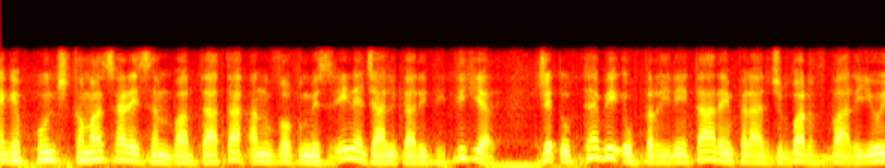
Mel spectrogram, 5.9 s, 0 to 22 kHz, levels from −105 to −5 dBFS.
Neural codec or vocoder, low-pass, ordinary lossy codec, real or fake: codec, 16 kHz in and 24 kHz out, 0.9 kbps, LongCat-Audio-Codec, four codebook decoder; 7.2 kHz; Opus, 24 kbps; fake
